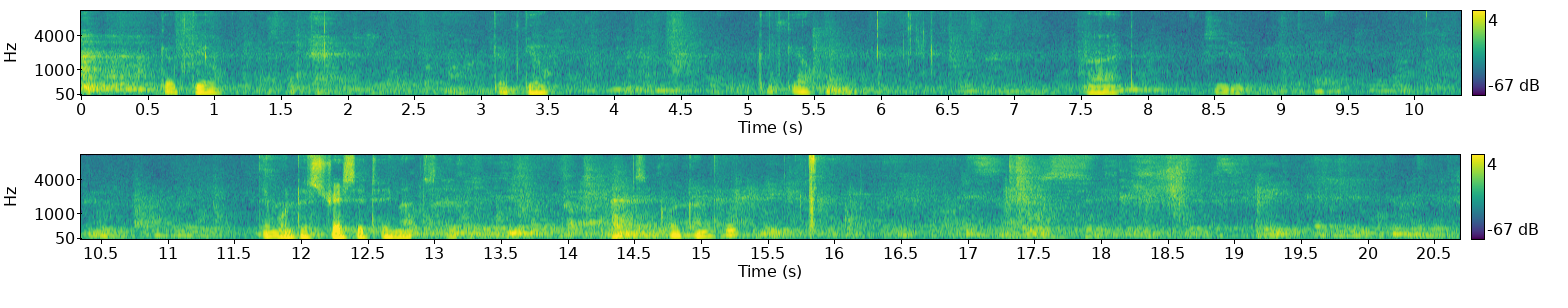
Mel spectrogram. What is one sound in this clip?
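A middle-aged man speaks calmly in a room with a slight echo.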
